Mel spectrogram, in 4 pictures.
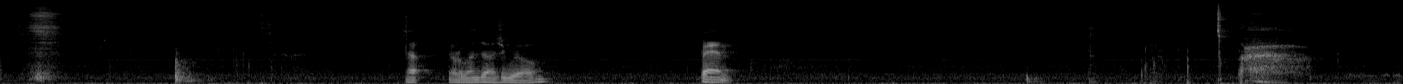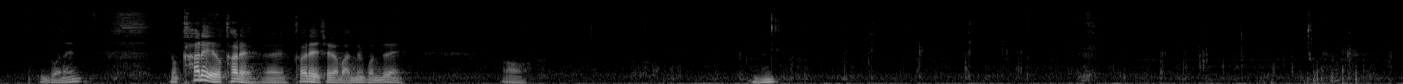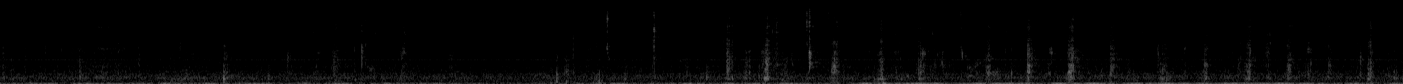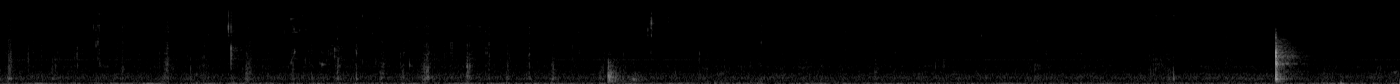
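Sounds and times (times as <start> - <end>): person chewing: 0.0 - 2.8, 11.4 - 12.4, 13.2 - 14.4, 19.8 - 54.5
low electrical hum: 0.0 - 56.0.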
